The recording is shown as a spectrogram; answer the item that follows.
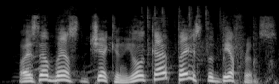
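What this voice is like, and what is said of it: Sloppy put-on Russian accent. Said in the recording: “I've got to work on my Russian accent. It's very sloppy.”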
